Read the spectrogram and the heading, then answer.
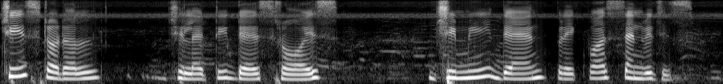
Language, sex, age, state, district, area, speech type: Goan Konkani, female, 30-45, Goa, Salcete, rural, spontaneous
